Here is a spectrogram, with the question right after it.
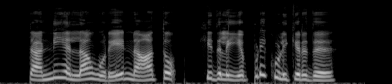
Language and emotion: Tamil, disgusted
